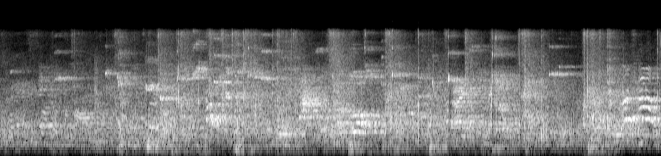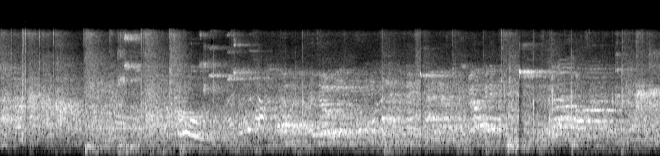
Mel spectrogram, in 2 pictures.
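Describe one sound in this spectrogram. Players call out to each other across the hall.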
